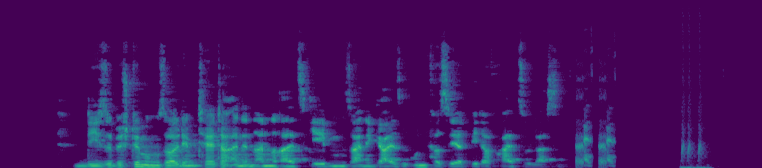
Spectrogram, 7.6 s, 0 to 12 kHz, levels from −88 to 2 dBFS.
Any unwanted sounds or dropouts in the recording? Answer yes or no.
yes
